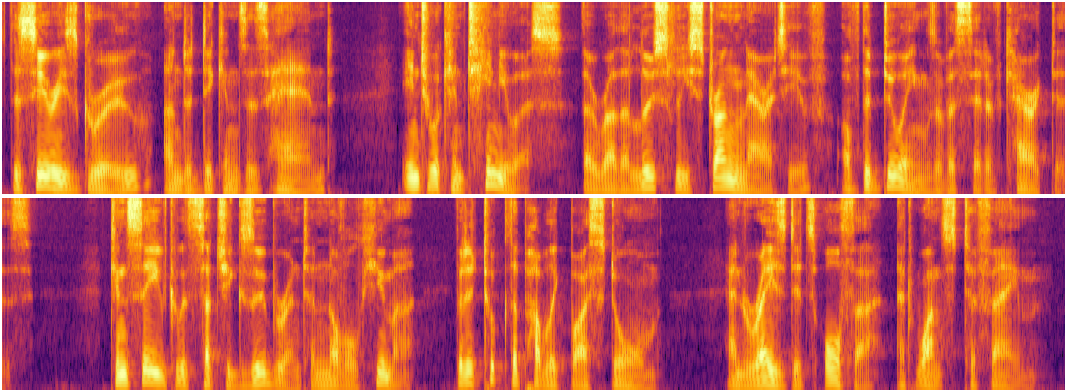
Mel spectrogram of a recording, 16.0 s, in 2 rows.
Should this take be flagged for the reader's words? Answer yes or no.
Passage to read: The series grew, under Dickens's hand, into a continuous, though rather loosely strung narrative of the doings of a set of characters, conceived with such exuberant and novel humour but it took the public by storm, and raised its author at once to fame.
no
